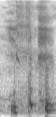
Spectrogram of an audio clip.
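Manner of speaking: a soft airy giggle; breathy high laugh. Real, not acted. Laughing while telling the friend about the baby. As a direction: giggle lightly at the memory.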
